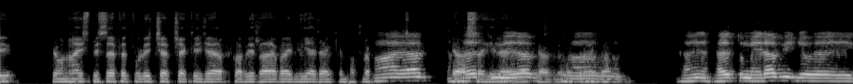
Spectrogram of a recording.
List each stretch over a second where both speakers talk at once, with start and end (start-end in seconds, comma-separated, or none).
4.6-6.1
